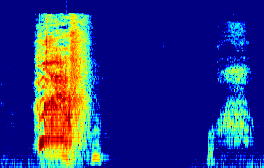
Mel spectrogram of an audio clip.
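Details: Sick person with a headache during an all-day sneezing fit: one loud, forceful voiced sneeze with a short trailing sound, then a soft breath.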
